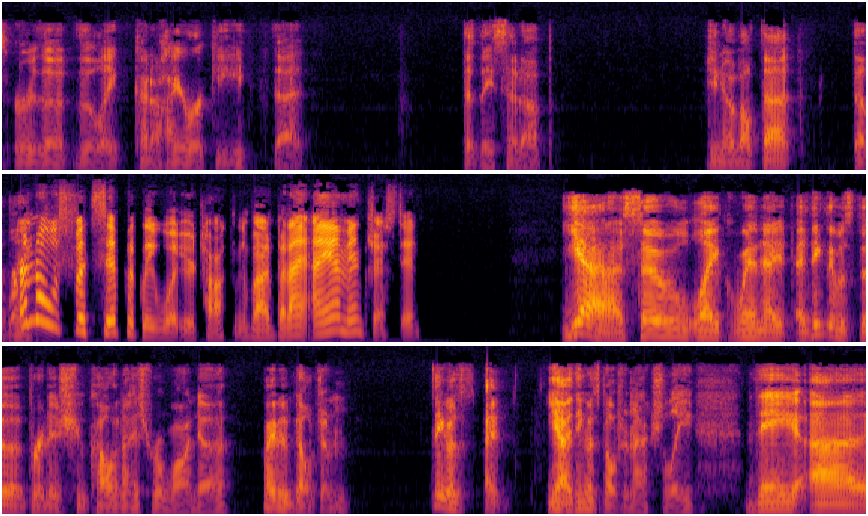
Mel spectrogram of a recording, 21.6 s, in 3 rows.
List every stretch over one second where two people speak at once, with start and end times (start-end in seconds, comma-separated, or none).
none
